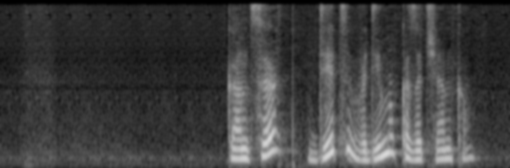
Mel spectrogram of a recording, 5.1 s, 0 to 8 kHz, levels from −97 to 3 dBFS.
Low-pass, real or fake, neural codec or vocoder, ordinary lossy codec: none; fake; codec, 16 kHz, 1.1 kbps, Voila-Tokenizer; none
